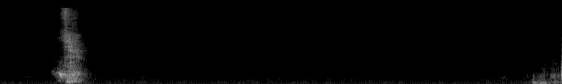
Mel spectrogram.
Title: Another sneezing video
